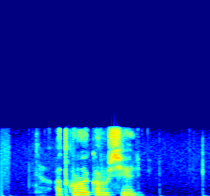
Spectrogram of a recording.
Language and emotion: Russian, neutral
